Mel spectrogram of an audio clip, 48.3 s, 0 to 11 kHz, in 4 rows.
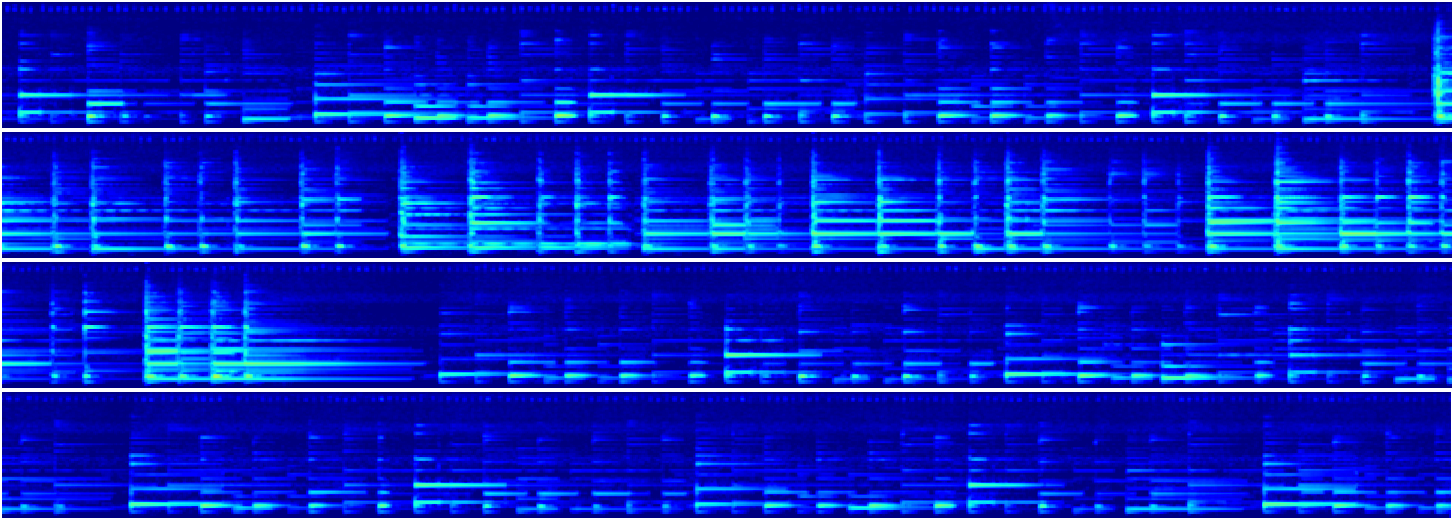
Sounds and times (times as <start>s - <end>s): Music: 0.0s - 48.3s.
